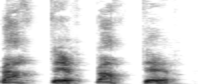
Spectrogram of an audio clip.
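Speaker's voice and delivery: high-pitched, repeated crowd-style yell. Retelling how students in the audience yelled: imitating students yelling. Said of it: "the students start yelling".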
